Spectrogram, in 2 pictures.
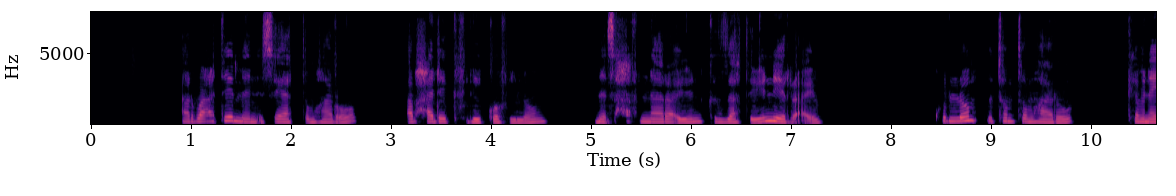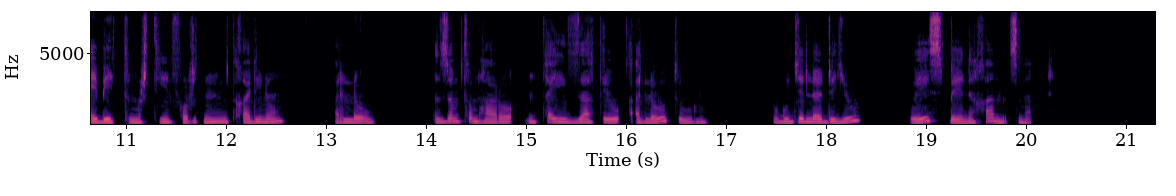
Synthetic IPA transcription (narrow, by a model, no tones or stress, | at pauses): ʔaɾbaʕt̪ʰemɐnʔɨsɐjat̪ʰːɐmɦaɾo̞ | ʔaβħad̪ɐkʰɨ̥flikʰo̞filo̞mː | ɐt͡sʼħafɨnːaɾaʔjunkʰɨzːat̪ʰɐjunjɪr̰ːʔa̰ju | kʰulːo̞mʔɨt̪ʰo̞mt̪ʰɐmɦaɾo̞ | kʰɐβnajbe̞t̪ʰːɨmhɨɾt̪ʰinfoɾt̪mt̪ʰɐ̥xɐd̪ino̞m | alːɐwu | ʔɨzo̞mt̪ʰɐmɦaɾo̞ɨnt̪ʰajːɪzːat̪ʰɐjuʔalːɐwut̪ʰɨβlu | bɨɡud͡ʒɐlɐd̪ɨjːu | wɐjsbɐjnɐxamɨt͡sʼnaʔ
